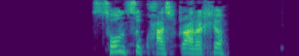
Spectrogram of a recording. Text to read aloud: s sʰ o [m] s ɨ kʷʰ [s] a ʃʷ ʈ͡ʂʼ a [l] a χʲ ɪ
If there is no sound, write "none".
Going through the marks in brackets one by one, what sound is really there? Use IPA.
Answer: n, ħ, ɾ

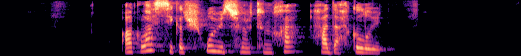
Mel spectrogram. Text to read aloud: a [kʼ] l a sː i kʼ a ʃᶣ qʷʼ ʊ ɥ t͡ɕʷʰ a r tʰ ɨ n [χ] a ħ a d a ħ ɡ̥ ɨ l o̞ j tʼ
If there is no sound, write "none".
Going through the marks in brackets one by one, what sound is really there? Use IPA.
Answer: kʼ, χ

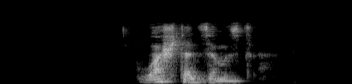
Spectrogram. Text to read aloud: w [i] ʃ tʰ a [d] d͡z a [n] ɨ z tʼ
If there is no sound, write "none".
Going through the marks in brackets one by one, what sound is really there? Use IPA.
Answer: a, d, m

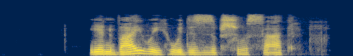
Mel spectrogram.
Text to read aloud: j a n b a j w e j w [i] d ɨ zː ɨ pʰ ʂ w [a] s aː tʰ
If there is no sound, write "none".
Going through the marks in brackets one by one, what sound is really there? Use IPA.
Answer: i, a

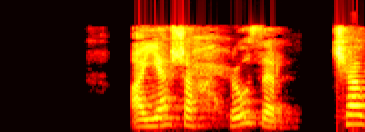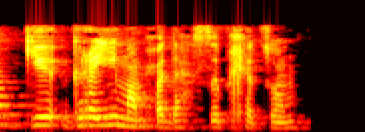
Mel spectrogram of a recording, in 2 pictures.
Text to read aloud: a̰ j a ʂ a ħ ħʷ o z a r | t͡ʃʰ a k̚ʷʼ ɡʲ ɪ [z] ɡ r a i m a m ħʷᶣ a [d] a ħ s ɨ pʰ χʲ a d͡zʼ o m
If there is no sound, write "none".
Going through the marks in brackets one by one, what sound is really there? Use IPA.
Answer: none, d

